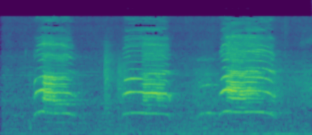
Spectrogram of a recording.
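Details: Two cats meeting, one giving drawn-out, wavering yowls in three harmonic-rich bursts, each about half a second to a second long, rising and falling slightly, over low background hiss.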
